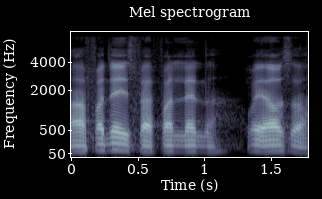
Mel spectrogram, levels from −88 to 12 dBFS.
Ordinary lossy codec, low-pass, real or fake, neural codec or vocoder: none; 7.2 kHz; real; none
